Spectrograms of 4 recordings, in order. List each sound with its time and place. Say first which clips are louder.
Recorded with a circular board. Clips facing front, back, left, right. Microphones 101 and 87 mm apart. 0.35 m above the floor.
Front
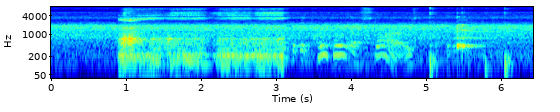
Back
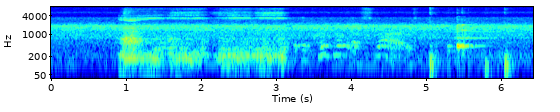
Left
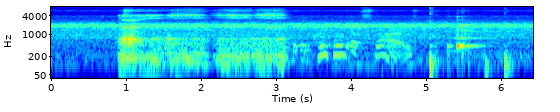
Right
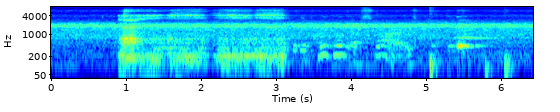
0.9 s snoring: front 8 dB, left 3 dB; 20° left, 7 m
3.2 s a man speaking: front 2 dB, left 2 dB; 15° left, 5.5 m
5.1 s dishes clattering: even, left 5 dB; 80° left, 2.5 m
